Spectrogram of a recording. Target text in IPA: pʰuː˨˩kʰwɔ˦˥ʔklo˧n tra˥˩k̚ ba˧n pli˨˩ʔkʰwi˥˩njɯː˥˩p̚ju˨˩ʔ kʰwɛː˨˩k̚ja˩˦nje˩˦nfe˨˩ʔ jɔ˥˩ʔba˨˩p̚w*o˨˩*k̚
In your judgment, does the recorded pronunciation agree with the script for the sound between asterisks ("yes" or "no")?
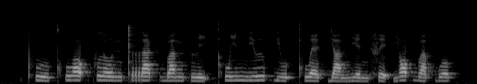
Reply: yes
